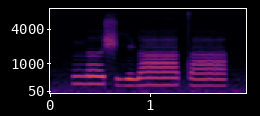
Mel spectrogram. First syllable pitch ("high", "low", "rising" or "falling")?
high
